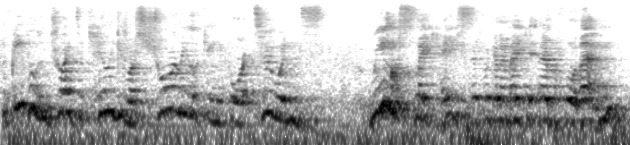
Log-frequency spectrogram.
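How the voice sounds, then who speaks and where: A woman's voice: on the high side, a little fast, lightly acted. A woman playing a vain, jealous hobbit hero with hammy, melodramatic asides in an amateur stage pantomime. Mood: urgent. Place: theatre stage, miked from a distance. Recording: echoey, noisy theatre recording from far off.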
